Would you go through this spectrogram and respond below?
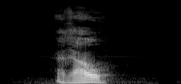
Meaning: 1. rough 2. hirsute, hairy
- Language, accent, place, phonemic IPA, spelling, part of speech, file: German, Germany, Berlin, /ʁaʊ̯/, rau, adjective, De-rau.ogg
